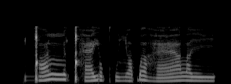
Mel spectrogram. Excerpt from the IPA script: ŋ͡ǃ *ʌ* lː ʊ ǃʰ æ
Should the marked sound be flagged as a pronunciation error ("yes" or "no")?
yes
